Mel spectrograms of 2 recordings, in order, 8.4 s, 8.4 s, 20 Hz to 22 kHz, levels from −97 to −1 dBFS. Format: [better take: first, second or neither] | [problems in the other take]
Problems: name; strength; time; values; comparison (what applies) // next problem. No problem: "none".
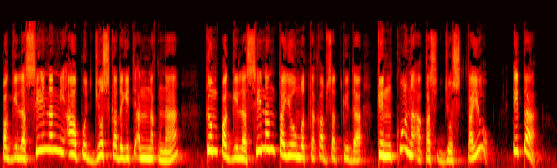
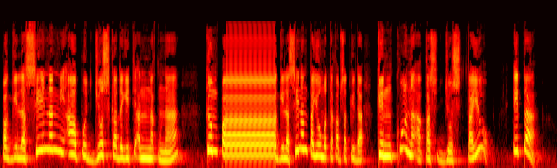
first | audio freezing; at 3.5 s for 1 s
